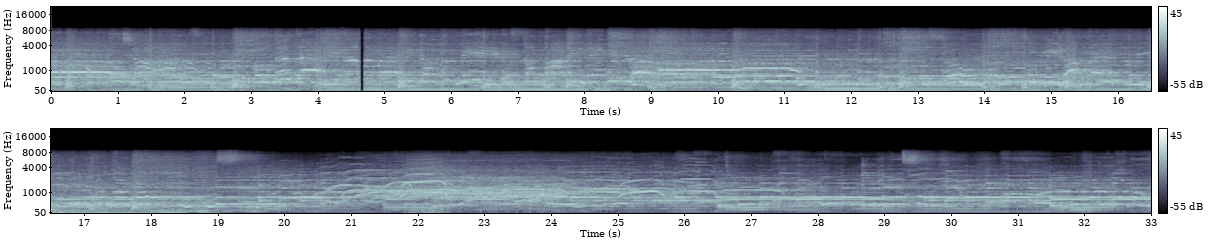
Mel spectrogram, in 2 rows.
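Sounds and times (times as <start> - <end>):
live band backing: 0.0 - 33.0
woman singing: 0.0 - 33.0.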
